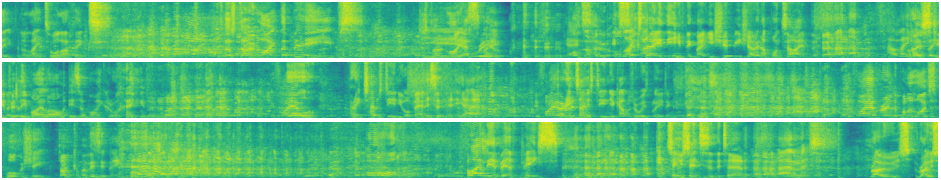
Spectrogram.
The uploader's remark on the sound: Here's another special episode culled from the best chunks of live gig introductions which preceded the Flatshare Slamdown recordings of the last series.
